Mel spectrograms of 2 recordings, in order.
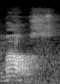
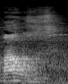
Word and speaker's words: mouse: House, sa, should be pronounced there. Similarly, mouse, not mouse.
